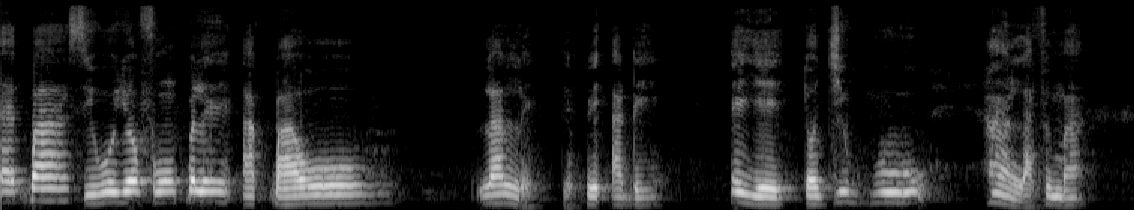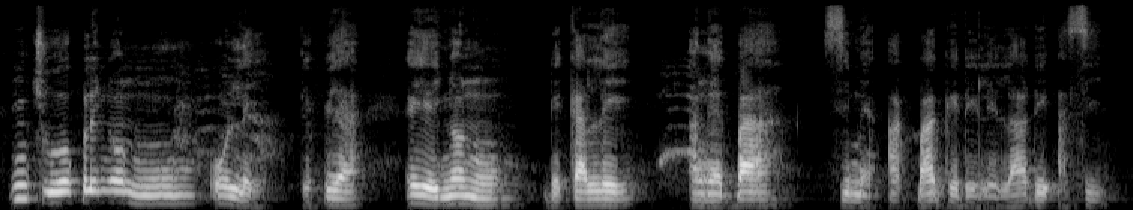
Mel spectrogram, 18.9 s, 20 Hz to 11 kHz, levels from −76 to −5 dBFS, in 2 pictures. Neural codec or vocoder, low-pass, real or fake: vocoder, 22.05 kHz, 80 mel bands, WaveNeXt; 9.9 kHz; fake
